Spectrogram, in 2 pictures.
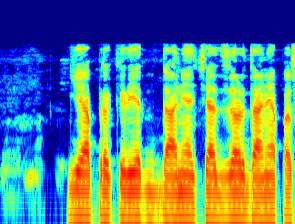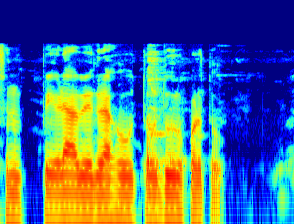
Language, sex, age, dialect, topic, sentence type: Marathi, male, 18-24, Standard Marathi, agriculture, statement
